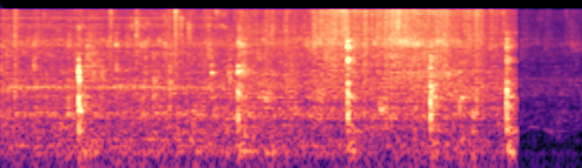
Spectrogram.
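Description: Pieces of boneless chicken sizzling as they fry in hot oil in a pan, with a few sharp knocks of the stirring spoon against the pan. The sizzle cuts off suddenly about five seconds in.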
